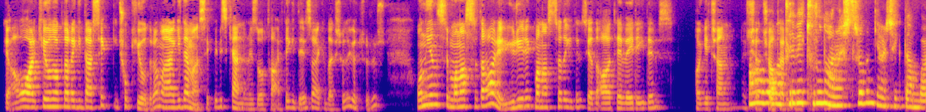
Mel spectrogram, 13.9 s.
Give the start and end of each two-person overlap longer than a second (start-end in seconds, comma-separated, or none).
11.2-12.6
